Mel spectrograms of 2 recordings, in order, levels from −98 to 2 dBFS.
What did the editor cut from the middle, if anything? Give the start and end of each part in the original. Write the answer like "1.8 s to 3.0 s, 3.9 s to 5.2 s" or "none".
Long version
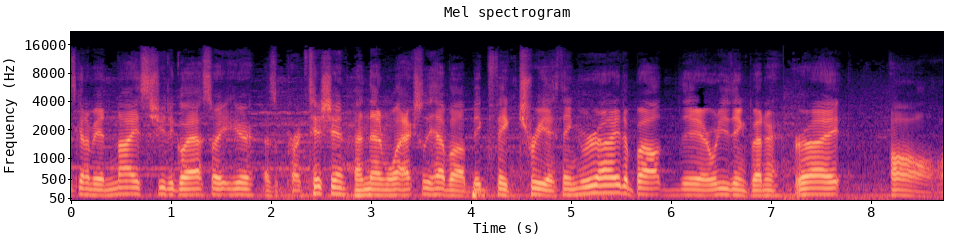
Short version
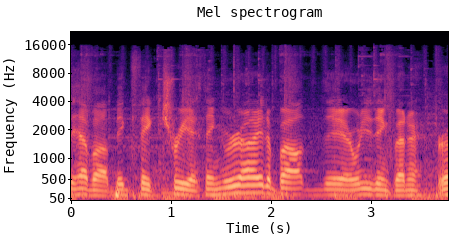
none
